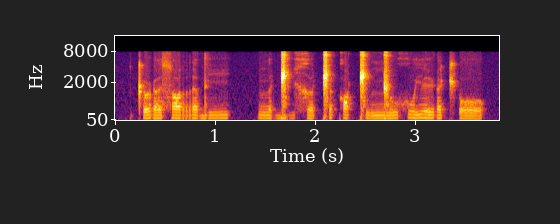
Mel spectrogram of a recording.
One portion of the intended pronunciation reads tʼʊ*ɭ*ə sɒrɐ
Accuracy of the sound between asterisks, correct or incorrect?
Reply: incorrect: ɽ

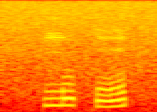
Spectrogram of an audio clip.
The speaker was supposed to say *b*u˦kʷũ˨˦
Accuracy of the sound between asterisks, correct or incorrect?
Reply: incorrect: m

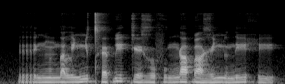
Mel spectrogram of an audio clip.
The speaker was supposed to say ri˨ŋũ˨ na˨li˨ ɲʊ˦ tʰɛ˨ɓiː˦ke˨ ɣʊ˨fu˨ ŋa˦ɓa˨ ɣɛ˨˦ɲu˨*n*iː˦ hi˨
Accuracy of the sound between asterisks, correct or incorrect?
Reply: correct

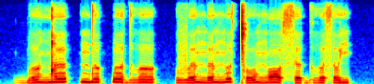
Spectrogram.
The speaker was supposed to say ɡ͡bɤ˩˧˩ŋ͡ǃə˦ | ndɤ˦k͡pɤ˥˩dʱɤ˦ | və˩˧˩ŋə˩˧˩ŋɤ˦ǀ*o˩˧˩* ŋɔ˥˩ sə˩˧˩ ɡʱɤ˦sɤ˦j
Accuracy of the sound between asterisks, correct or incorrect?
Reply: correct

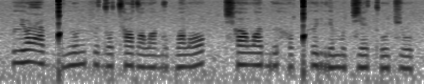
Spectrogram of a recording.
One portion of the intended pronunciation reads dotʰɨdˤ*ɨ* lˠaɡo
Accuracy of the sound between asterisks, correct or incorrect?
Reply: incorrect: e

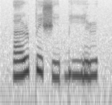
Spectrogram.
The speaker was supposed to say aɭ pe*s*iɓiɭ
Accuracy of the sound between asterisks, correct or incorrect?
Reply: incorrect: ʃ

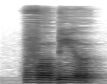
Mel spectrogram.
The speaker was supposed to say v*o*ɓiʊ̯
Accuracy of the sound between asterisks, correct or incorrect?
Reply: correct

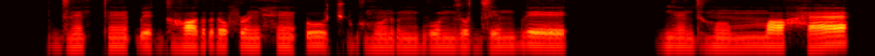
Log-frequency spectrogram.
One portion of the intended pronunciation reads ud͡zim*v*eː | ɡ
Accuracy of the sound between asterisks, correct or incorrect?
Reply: incorrect: b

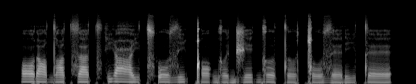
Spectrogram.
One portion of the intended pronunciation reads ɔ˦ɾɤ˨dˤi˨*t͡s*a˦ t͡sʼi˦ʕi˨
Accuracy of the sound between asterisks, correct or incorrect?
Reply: correct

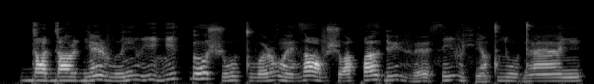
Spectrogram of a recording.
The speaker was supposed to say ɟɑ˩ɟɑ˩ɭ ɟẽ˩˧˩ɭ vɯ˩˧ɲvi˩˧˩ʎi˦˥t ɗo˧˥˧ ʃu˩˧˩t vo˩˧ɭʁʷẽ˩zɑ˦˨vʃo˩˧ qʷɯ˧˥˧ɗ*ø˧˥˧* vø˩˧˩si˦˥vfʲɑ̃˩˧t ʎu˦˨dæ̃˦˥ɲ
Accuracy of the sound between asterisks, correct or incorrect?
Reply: incorrect: y˧˥˧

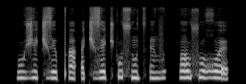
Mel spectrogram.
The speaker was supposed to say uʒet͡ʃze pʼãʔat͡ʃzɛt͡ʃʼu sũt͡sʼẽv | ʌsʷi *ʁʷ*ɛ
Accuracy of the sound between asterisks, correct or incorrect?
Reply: correct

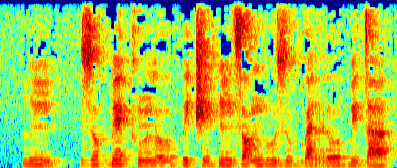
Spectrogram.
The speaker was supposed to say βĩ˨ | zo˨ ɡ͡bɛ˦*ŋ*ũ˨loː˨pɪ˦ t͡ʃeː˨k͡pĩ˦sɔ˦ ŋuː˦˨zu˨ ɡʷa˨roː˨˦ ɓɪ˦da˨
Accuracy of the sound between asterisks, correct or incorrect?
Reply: incorrect: kʰ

